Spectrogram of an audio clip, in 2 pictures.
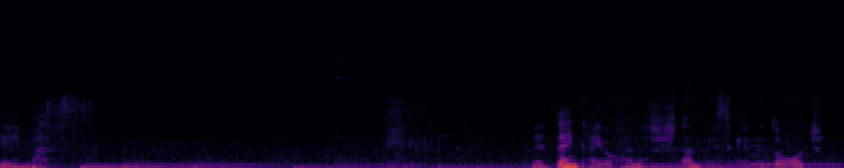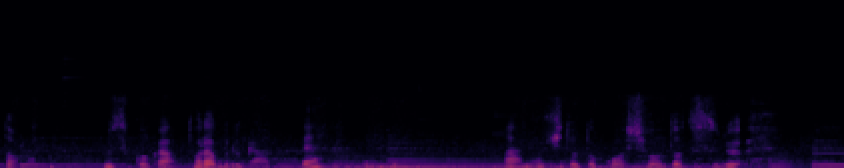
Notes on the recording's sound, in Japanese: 久々にガンガンとウォーキングしながらの録音で、息が荒いです。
